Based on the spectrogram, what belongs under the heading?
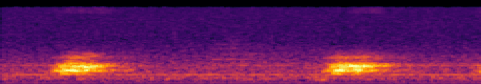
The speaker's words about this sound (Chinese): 隔壁的小狗。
